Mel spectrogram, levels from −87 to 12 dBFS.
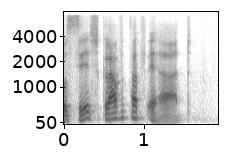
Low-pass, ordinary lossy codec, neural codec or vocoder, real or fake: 7.2 kHz; MP3, 64 kbps; codec, 16 kHz, 0.7 kbps, FocalCodec; fake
